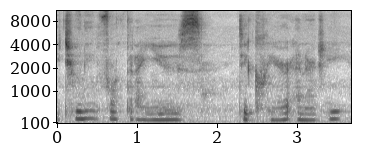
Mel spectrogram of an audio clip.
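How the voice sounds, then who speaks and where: A woman is soft-spoken as noticeable background noise continues around her. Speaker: reiki practitioner. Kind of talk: ASMR reiki session.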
